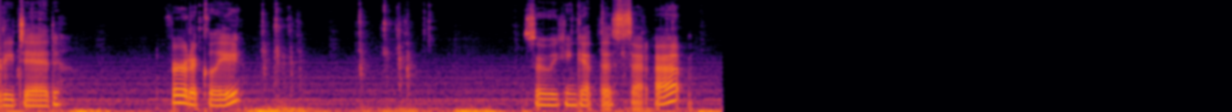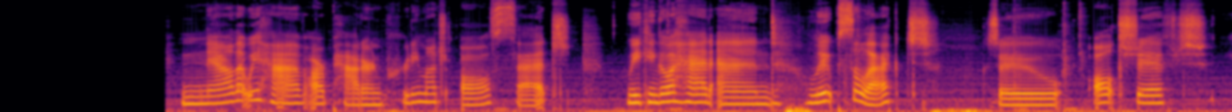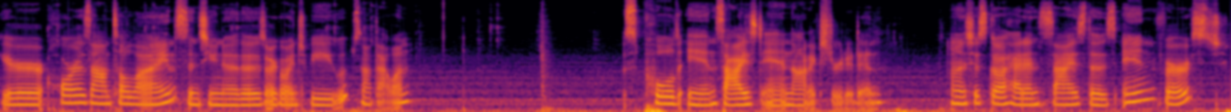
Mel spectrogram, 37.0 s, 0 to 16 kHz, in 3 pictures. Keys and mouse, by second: 2.8 ctrl+z, 3.8 ctrl+r, 6.2 ctrl+r, 7.4 ctrl+r, 7.7 ctrl+r, 8.0 ctrl+r, 8.3 ctrl+r, 8.5 click, 9.5 ctrl+r, 9.9 ctrl+r, 10.2 ctrl+r, 10.5 ctrl+r, 10.7 ctrl+r, 11.0 ctrl+r, 11.2 ctrl+r, 11.7-13.7 typing, 13.6 click, 18.1 a, 19.6 right click, 20.0-21.7 drag, 23.5-34.0 drag, 34.0 s.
